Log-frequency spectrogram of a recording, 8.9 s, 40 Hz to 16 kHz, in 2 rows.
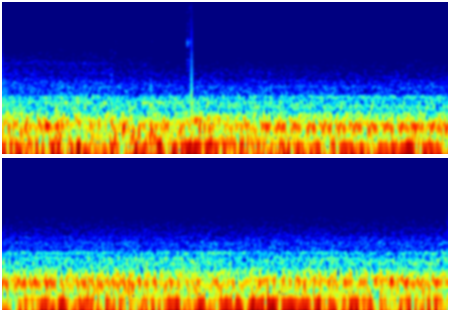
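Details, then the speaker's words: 2007 Honda CR-V, recorded while driving: steady low droning rumble from flat-spotted, cupped Black Lion tires about six years old; noise moved from rear to front after rotation and was gone after replacing them with Bridgestone Ecopia tires. "so there was some uh flat spot on the old tires that is causing the noise"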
